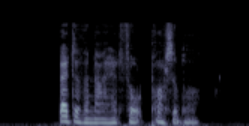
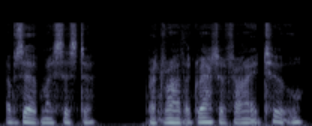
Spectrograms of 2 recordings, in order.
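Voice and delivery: ordinary delivery

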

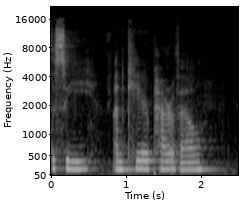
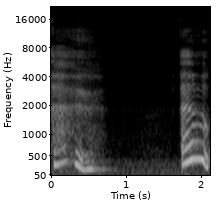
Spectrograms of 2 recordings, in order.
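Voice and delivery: high, dismayed little cries; distressed cry; 9 semitones higher than usual. A narrator's reading. Two girls seeing the broken table, distressed cries. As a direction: cry out in dismay, pitch leaping up. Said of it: "cried the two girls".

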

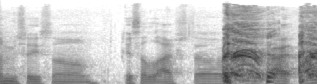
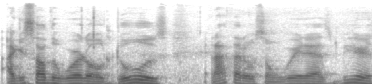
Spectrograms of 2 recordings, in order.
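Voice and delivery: ordinary talk, nothing marked

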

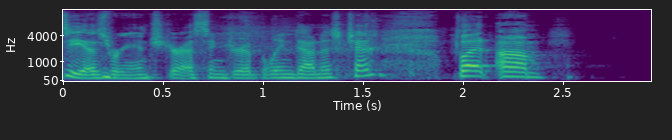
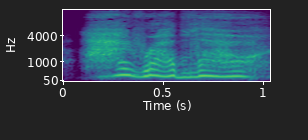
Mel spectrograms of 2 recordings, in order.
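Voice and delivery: higher-pitched, dazed fan hello; acted-out awestruck hello; starstruck greeting; 5 semitones higher, slower than usual. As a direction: greet your idol, tongue-tied and smitten.

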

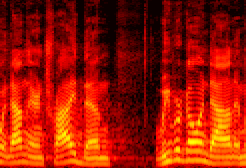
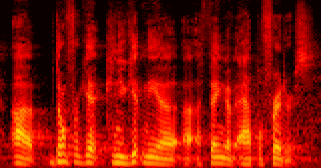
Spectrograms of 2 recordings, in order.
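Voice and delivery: imitating the aunt, softer; gentle hushed request; aunt quietly asking for fritters; soft-spoken aunt; 2 semitones lower, 6 dB quieter than usual. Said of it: "She has a very soft kind of voice".

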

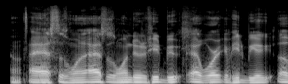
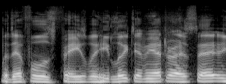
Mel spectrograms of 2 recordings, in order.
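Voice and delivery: normal talking voice

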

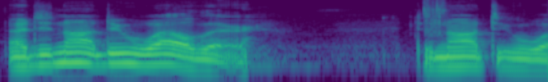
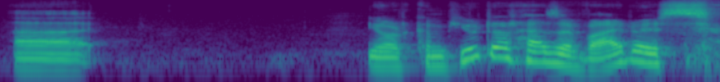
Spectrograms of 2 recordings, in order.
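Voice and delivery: imitating an Indian scam caller's accent. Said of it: "Love the accent".

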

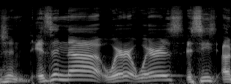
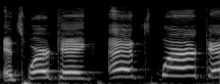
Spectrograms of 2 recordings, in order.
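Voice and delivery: shrill high excited shout; excited Peli; 4 dB louder, slower than usual. Retold or imitated. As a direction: squeal it like a giddy mechanic. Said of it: "waiting for Peli to be like".

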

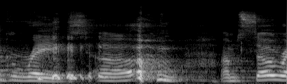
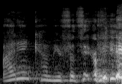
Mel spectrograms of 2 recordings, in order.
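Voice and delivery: usual speaking voice

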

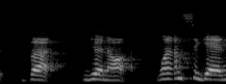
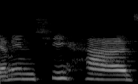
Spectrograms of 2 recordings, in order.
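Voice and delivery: ordinary delivery

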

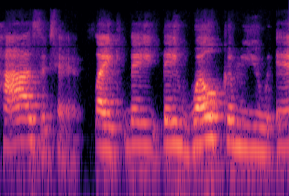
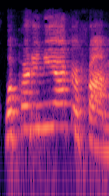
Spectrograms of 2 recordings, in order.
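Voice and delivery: mock curious stranger; 9 semitones higher, faster than usual. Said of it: "they're like".

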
